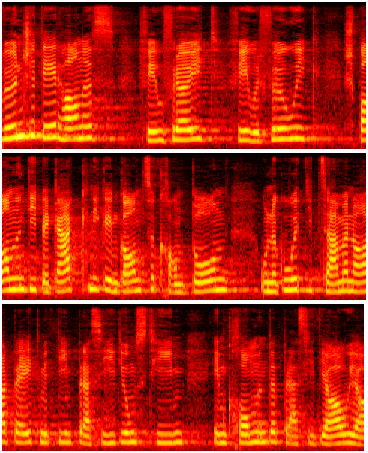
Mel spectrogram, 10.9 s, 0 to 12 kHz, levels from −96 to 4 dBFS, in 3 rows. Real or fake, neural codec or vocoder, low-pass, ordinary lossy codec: fake; vocoder, 44.1 kHz, 128 mel bands, Pupu-Vocoder; 10.8 kHz; MP3, 96 kbps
